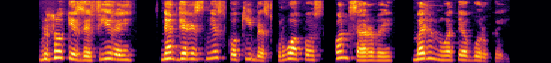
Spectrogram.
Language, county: Lithuanian, Kaunas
